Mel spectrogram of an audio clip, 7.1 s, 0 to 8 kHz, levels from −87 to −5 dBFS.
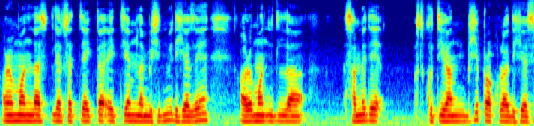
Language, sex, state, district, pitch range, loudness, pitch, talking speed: Nagamese, male, Nagaland, Dimapur, 125-140 Hz, -16 LUFS, 135 Hz, 210 wpm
